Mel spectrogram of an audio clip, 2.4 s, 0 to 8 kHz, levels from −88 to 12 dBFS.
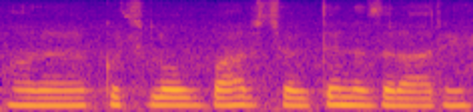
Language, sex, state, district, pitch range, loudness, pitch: Hindi, male, Punjab, Kapurthala, 195-205 Hz, -14 LUFS, 200 Hz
